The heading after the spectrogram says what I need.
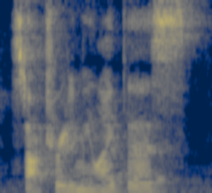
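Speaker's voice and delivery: usual speaking voice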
